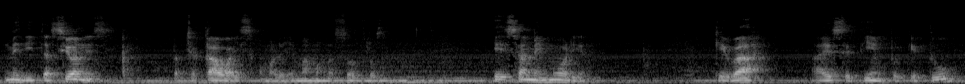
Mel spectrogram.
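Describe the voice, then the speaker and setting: Male spiritual teacher, low voice, echoey room, slow emphatic delivery, rhetorical questions. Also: noisy background. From Peru. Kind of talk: spiritual teaching talk to a group.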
